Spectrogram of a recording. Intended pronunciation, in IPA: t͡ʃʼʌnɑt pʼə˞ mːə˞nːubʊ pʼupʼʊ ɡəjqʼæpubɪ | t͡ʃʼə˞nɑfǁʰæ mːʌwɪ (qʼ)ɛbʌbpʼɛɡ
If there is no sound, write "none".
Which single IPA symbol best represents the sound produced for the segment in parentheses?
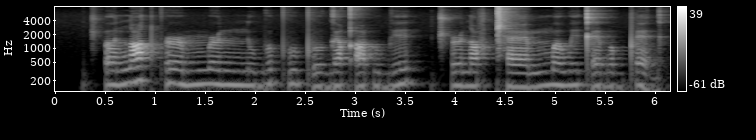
kʼ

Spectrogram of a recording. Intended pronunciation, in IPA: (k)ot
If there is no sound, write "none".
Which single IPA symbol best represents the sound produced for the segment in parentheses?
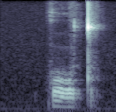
k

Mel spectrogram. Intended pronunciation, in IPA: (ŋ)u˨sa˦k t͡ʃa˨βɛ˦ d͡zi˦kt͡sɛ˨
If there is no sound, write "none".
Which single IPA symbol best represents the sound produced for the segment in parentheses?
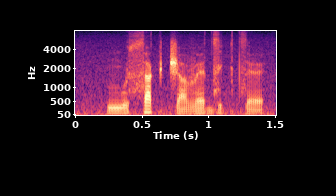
ŋ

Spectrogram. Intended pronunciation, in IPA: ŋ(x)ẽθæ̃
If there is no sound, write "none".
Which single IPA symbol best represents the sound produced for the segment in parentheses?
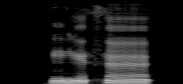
ɡ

